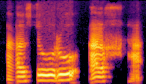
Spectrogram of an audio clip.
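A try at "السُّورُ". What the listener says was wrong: Iya, ini masih terlihat ya inkonsistensi dalam membaca Al-Samsiyah dan Al-Qamariyah. As bukan al-sur, bukan al-sur. jangan al-sur ya. Jangan kita tidak membacanya al-sur ya.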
